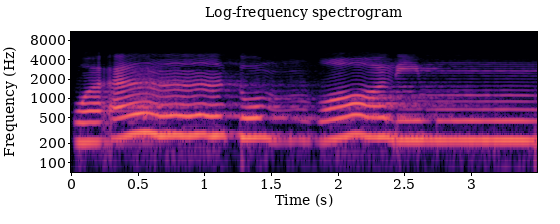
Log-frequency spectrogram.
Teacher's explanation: Mun di sini dinamakan bacaan mad aridil sukun, di mana maknanya adalah mad yang bertemu sukun karena berhenti atau di akhir ayat karena berhenti dan boleh dibaca 1, 2, sampai 3 alif.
